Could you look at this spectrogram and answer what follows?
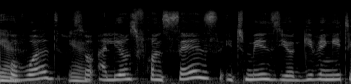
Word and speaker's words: Alliance Française: Most people call it Alliance Française.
